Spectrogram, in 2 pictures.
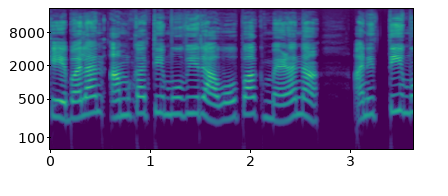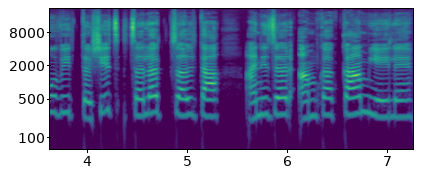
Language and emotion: Goan Konkani, neutral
